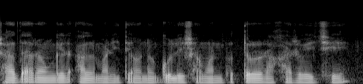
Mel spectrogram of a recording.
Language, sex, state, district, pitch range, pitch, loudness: Bengali, male, West Bengal, Alipurduar, 90-100 Hz, 95 Hz, -21 LUFS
